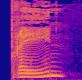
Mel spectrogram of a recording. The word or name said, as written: brægen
